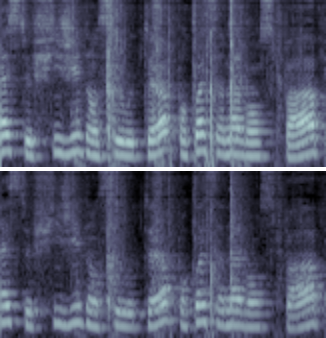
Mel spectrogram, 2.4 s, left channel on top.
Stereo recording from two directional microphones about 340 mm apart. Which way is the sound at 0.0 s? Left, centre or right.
Left.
